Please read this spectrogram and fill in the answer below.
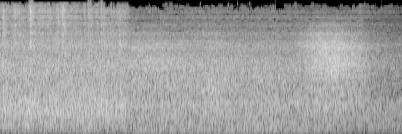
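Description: A conveyor belt carrying broken rock or ore at an industrial plant, giving a steady dense rushing noise that fades near the end.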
